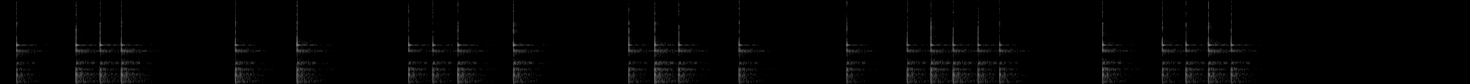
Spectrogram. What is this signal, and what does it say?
Tap code, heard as taps on a table, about 4 knocks a second, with room echo. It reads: CALLED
